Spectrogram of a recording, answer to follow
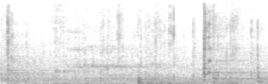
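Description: Badminton rally: rackets striking the shuttlecock in sharp pops, three of them within the two seconds, with a brief squeak of a shoe on the court near the end.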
